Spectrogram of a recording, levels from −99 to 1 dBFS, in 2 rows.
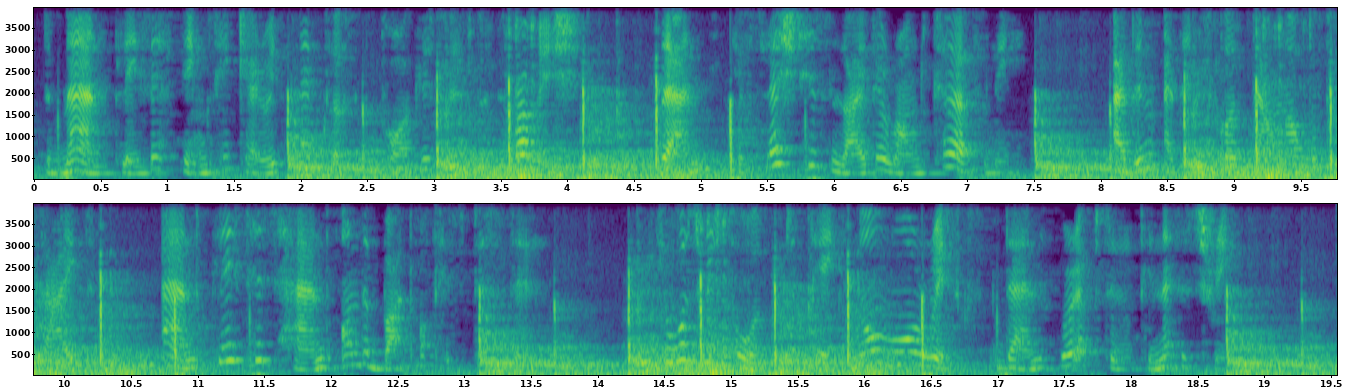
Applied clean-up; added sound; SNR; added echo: none; Walk, footsteps; -4 dB; none.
